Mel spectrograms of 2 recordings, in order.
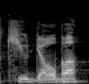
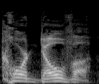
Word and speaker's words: Qdoba: You know how long, by the way, it took me to pronounce Qdoba? I was calling it Cordova, like in medieval Spain.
